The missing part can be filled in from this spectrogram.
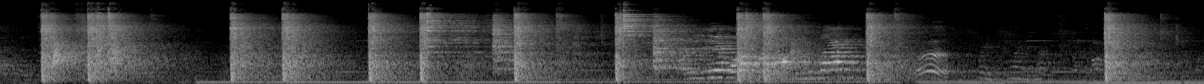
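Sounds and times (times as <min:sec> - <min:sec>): airsoft pistol firing: 0:00.4 - 0:01.6, 0:02.3 - 0:04.4, 0:07.4 - 0:08.1, 0:08.7 - 0:09.2, 0:11.0 - 0:11.6.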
